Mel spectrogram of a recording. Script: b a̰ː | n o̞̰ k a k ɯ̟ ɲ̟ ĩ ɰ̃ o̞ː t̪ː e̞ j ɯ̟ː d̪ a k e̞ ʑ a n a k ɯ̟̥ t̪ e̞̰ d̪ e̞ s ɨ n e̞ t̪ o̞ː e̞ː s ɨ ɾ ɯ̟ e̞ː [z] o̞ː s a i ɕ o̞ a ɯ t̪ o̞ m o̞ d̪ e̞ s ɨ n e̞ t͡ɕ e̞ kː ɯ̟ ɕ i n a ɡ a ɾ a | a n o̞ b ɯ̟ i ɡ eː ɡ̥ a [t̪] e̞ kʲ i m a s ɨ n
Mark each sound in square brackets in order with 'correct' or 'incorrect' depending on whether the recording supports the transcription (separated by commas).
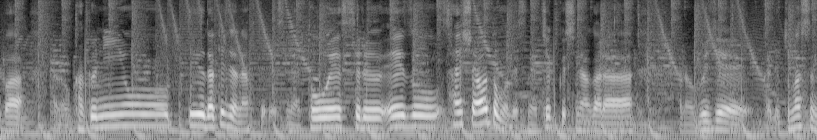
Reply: correct, incorrect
